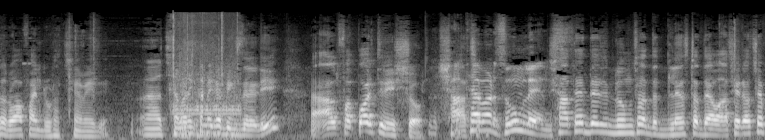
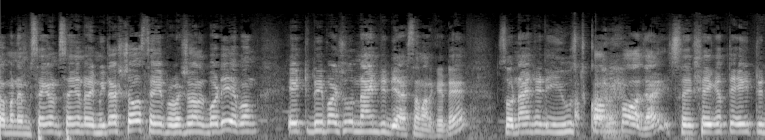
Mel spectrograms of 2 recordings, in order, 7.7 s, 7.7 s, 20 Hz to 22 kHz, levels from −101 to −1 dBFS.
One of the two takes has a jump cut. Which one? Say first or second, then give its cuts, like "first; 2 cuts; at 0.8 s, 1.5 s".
first; 1 cut; at 2.0 s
